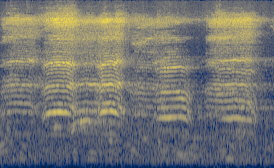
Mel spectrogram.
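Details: Birds squawking by day in Perth: three drawn-out, nasal, harmonic calls, each about half a second long and slightly arched in pitch, following each other closely over a steady background hiss.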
